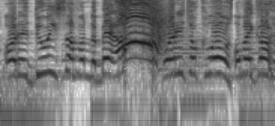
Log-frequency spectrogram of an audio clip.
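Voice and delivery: ordinary talk, nothing marked

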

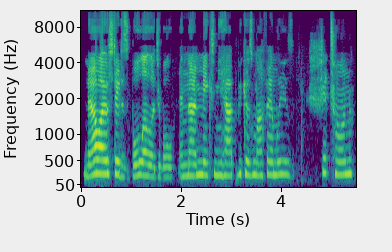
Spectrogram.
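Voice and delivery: ordinary delivery

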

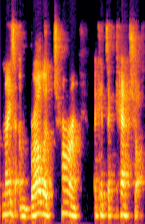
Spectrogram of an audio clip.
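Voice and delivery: usual speaking voice

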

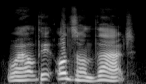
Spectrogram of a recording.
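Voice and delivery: high, loud dismissal; scoffing. A narrator's reading. Assistant brushes off his boss's worry, scoffing. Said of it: "Frick scoffed".

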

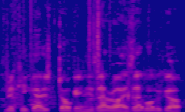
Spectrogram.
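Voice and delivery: usual speaking voice

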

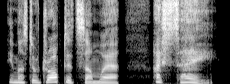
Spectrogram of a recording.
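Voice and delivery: put-on eager little girl. A narrator's reading. Girl handing over the cigarette case, fast, high and loud. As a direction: rattle off the errand. Child voice.

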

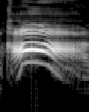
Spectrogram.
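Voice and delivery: loud raven caw. Shown as a demonstration. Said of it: "sorry if that was too loud".

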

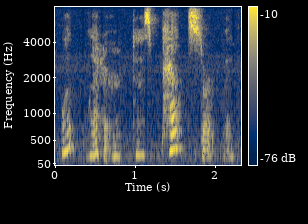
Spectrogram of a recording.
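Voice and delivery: soft hushed question; whispering. Real, not acted.

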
